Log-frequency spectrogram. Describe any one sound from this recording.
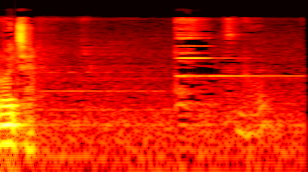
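Wine glasses clink together once.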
